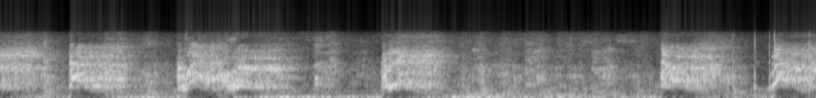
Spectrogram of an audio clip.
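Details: Ceiling fan switched on sets off a four-year-old English Bulldog male: long, raspy, strained barking and whining bouts lasting about a second each, separated by brief quiet gaps, in a room.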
